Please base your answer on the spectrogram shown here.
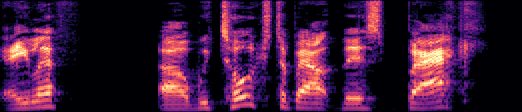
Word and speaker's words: Aleph: I think that's how we've decided we were going to pronounce it, Aleph.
